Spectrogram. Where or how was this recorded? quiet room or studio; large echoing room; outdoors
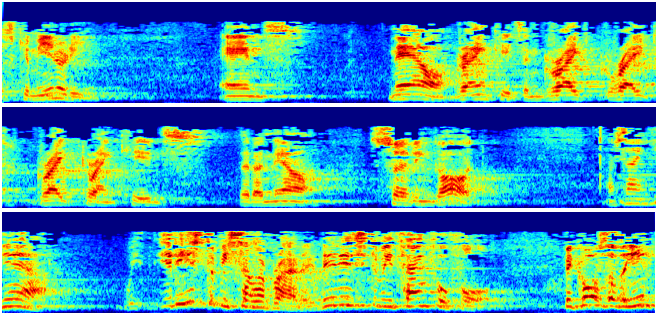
large echoing room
